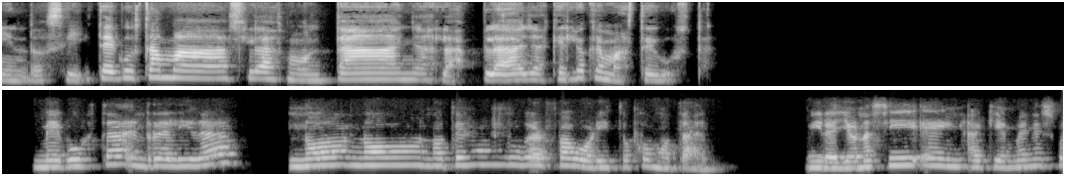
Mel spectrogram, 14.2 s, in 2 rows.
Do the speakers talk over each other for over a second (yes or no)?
no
